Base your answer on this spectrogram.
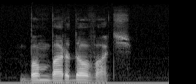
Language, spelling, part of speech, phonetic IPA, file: Polish, bombardować, verb, [ˌbɔ̃mbarˈdɔvat͡ɕ], Pl-bombardować.ogg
